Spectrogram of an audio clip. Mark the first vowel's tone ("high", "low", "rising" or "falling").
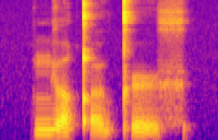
falling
